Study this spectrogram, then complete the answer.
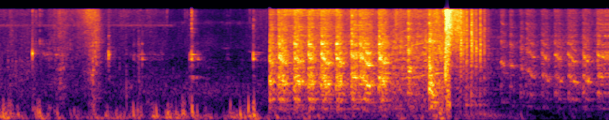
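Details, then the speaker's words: Old Dodge Dakota, no fuel pressure, starting fluid tried: starter churns the engine unevenly with no firing; cranks but won't start, fuel pump dead. "man geez fuel pump's dead"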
